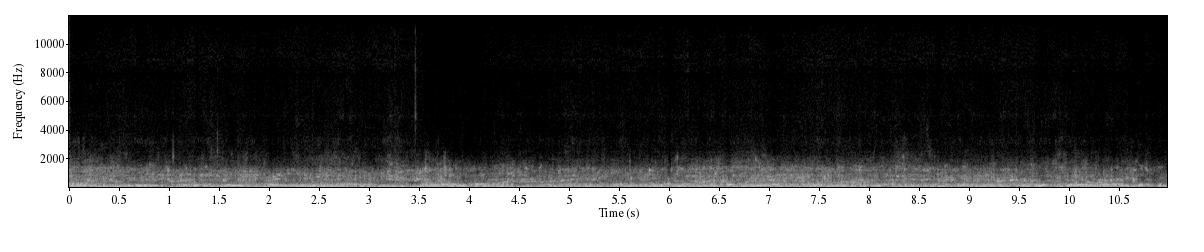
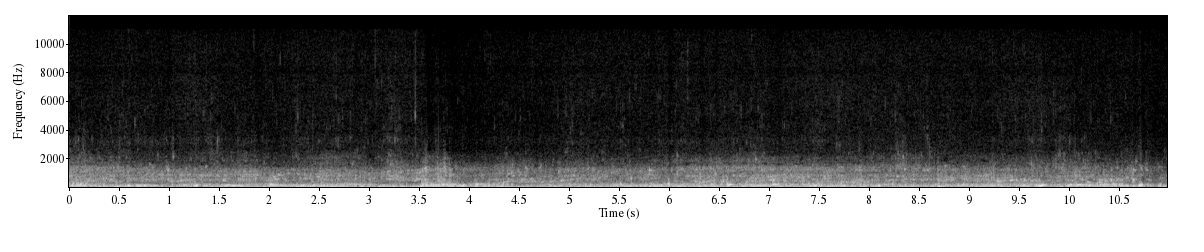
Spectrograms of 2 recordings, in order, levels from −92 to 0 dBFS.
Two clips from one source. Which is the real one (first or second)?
second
